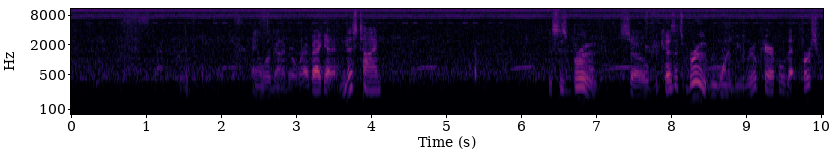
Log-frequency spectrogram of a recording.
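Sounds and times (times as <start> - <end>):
insects chirring: 0.0 - 10.0.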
